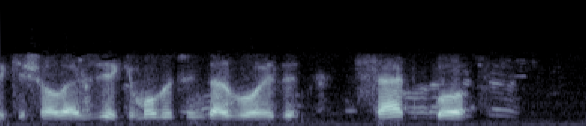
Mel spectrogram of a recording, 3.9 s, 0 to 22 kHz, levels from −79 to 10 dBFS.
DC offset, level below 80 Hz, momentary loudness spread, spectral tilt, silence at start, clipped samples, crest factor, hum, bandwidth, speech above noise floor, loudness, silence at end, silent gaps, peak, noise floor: under 0.1%; -60 dBFS; 13 LU; -6.5 dB/octave; 0 s; under 0.1%; 18 dB; none; 3.9 kHz; 31 dB; -18 LUFS; 0.5 s; none; 0 dBFS; -48 dBFS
